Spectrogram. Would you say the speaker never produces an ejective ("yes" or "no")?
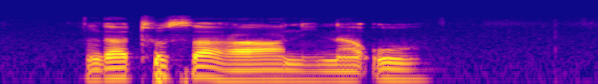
yes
